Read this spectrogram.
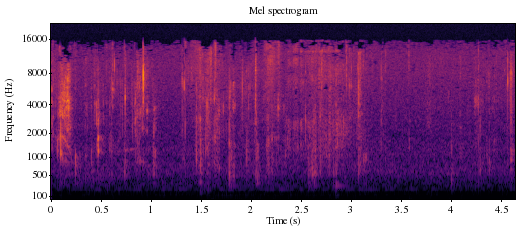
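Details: Deokgu, a male white terrier born 19 April 2018, eats cool watermelon on a hot summer day indoors; wet crunching bites and chewing come in quick, irregular bursts of sharp clicks, close and crisp in a small room.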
